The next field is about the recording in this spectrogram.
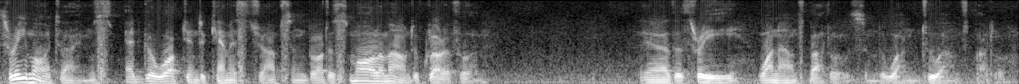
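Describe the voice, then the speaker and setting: Very deep, dark-voiced crime storyteller. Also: male voice, a little slow. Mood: grave, measured. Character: grave male storyteller of a true-crime tale. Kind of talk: 1950s radio crime drama narration. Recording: noisy old radio recording with rumble.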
